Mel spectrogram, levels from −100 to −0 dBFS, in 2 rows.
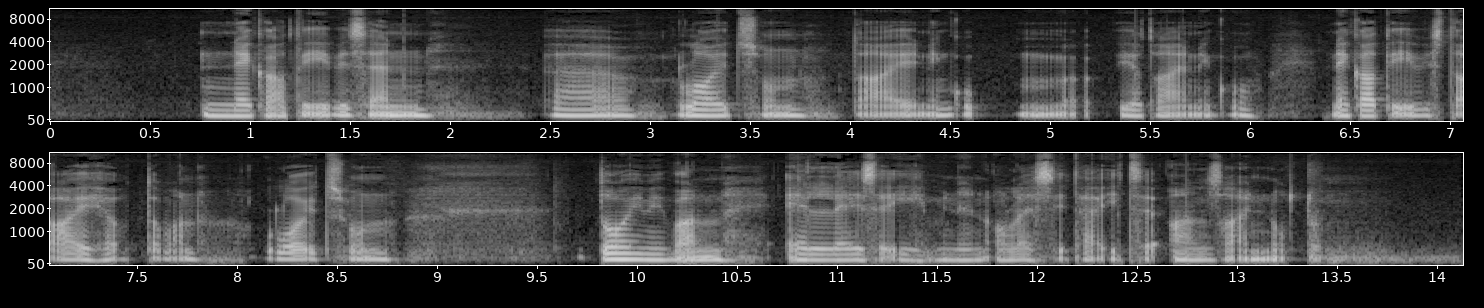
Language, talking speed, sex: Finnish, 65 wpm, female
